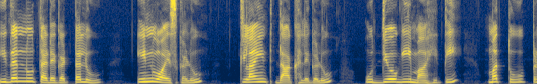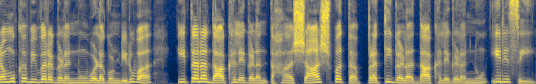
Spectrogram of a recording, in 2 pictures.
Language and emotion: Kannada, neutral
